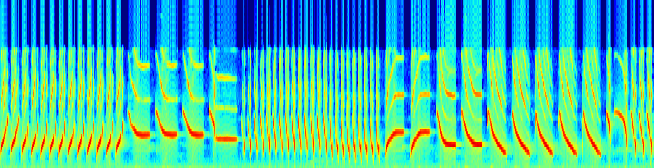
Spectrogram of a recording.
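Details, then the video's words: Canary singing to lure quiet or juvenile canaries into song: rapid descending trills, short hooked whistles, a buzzy rattle, then a series of rising slurred notes repeated about twice a second. "SUARA PANCINGAN KENARI MACET,, MALAS BUNYI DAN KENARI PAUD"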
